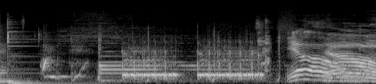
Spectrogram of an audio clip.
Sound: video chat notification beeps

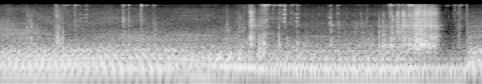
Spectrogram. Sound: vehicle engine roar

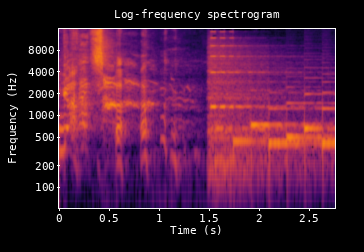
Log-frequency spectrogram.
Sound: laughter

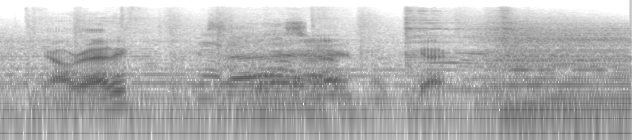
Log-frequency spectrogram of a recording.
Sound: cowboys responding

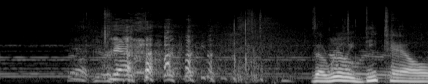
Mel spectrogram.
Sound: laughs

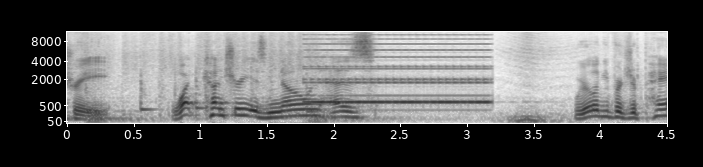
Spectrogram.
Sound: bell ringing

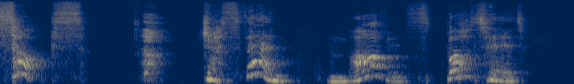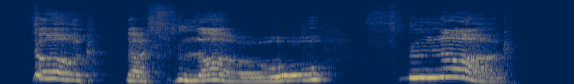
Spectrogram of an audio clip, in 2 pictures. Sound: gasp

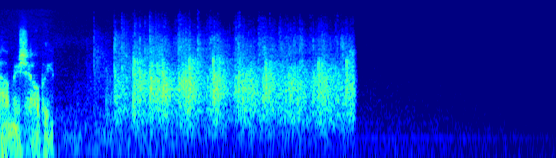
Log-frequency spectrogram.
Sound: applause

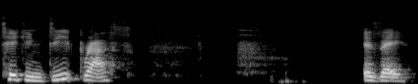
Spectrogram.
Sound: breathing

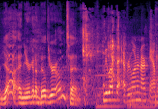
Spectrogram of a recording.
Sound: laughs

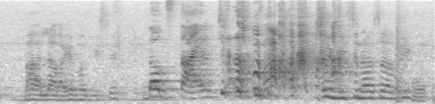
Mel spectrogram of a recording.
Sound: laughter

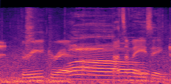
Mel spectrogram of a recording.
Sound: exclaims

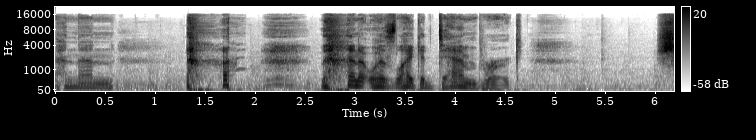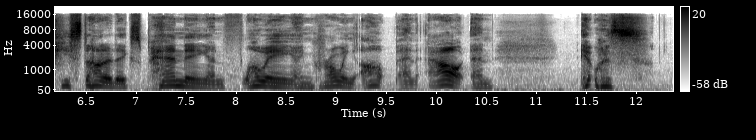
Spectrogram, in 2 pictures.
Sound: chuckles

